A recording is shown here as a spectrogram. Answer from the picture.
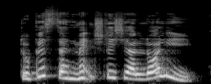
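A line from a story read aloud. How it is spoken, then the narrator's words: Calling out. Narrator (German): ruft Emil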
